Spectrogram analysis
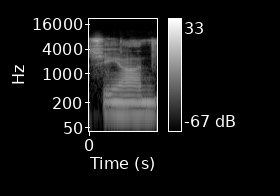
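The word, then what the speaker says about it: Xi'an: just out of curiosity because it's that's how you would pronounce the Shan the the town in China this was x i an Shan Shan actually that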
